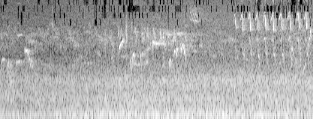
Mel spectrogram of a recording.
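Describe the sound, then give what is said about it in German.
Outdoors, scattered bird chirps give way to a blackbird's rapid series of sharp, high chattering calls as it flies up, repeated evenly over the last couple of seconds. “Das klang auch wie eine aufliegende Amsel so ein bisschen.”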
